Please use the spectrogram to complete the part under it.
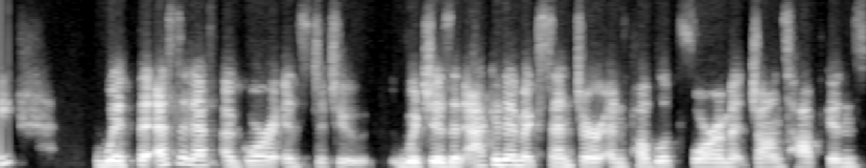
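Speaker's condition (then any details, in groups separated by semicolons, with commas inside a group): No condition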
